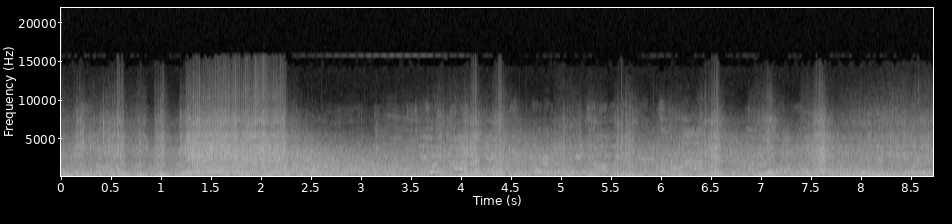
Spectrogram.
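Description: The 1500-horsepower engine of the Taz monster truck revs up and falls back again and again as the driver works the throttle through a drive and a jump, over the noise of a stadium crowd.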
